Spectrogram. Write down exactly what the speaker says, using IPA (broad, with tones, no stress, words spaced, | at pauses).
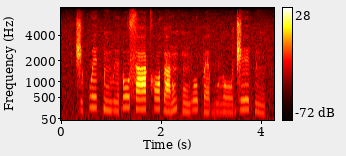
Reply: t͡ʃɪ˨kʷeː˦ k͡pĩ˨βɪ˨ɗo˦ saː˦kʰɔ˦ɗa˨ɾũ˦ kũ˨βo˦pɛ˨bu˨ loː˨d͡ʒeː˦k͡pĩ˨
